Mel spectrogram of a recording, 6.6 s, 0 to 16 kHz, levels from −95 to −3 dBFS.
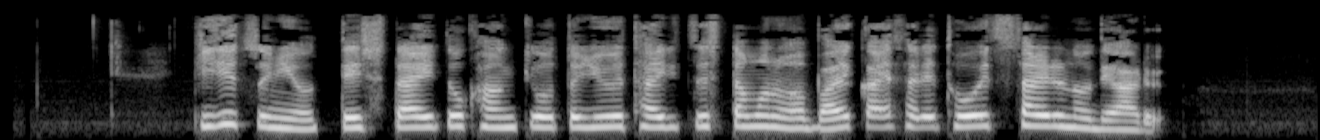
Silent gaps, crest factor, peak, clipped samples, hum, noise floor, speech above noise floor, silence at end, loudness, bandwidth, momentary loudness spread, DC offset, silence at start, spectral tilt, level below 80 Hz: none; 18 dB; -6 dBFS; under 0.1%; none; -73 dBFS; 51 dB; 0.8 s; -22 LUFS; 11.5 kHz; 4 LU; under 0.1%; 1 s; -3 dB/octave; -78 dBFS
